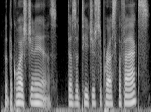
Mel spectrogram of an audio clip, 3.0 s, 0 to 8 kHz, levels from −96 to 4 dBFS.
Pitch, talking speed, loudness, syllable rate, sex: 150 Hz, 200 wpm, -18 LUFS, 5.0 syllables/s, female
